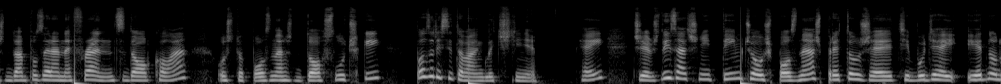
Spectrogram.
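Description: Speech carrying three DC steps, at 0.75 s, at 4.69 s after "si to", and at 7.41 s between "vždy začni" and "čo už poznáš pretože". Each shifts the waveform's zero line by about −16 to −17 dBFS, then bleeds away as through a 5 Hz high-pass. The result is a low thump while the speech continues unaffected.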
